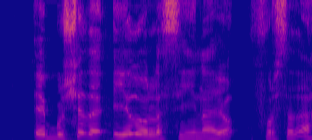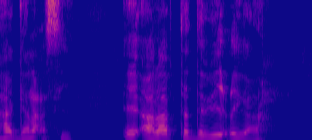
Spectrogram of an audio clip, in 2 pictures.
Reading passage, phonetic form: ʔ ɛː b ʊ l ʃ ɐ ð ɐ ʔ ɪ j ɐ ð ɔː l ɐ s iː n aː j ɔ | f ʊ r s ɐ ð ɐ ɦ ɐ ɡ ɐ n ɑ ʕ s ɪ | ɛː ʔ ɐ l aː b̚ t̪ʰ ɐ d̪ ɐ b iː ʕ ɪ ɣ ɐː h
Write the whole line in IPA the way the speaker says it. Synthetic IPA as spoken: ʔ ɛː b ʊ l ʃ ɐ ð ɐ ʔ ɪ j ɐ ð ɔː l ɐ s iː n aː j ɔ | f ʊ r s ɐ ð ɐ ɦ ɐ ɡ ɐ n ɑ ʕ s ɪ | ɛː ʔ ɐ l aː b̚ t̪ʰ ɐ d̪ ɐ β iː ʕ ɪ ɣ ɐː h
